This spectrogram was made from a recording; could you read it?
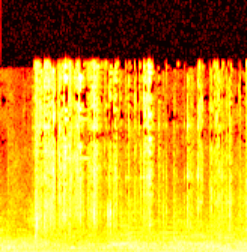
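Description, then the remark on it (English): Metal keys jangle and clink as they are handed over, in a quick, irregular flurry, a bright rattling that comes in small bursts for a couple of seconds over a low steady hum. “Where are your keys? Don't even think about it. Give them to me.”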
